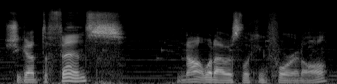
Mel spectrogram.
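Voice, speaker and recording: A man's voice: on the low side, animated, normal speed, sharp tone, soft background music. A man giving casual gameplay commentary as a let's play host, rambling, correcting himself and swearing offhand as he thinks aloud.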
